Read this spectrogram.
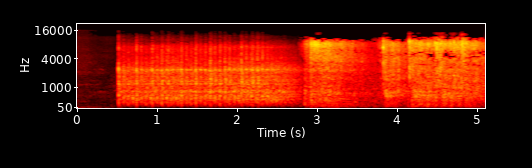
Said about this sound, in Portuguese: Na ação mais dramática, uma quadrilha fortemente armada levou pânico a moradores. Passageiros de ônibus foram feitos reféns e houve troca de tiros quando a polícia chegou.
